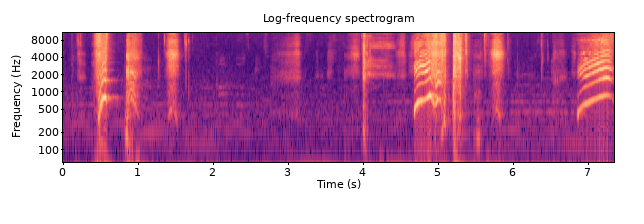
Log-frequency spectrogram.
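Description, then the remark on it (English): A person vocally imitates a series of exaggerated sneezes, several short sharp bursts with rising squeaky wind-ups, loud, separated by brief pauses. “And as the third sneeze happens, there's a puff of blue smoke, and no.”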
